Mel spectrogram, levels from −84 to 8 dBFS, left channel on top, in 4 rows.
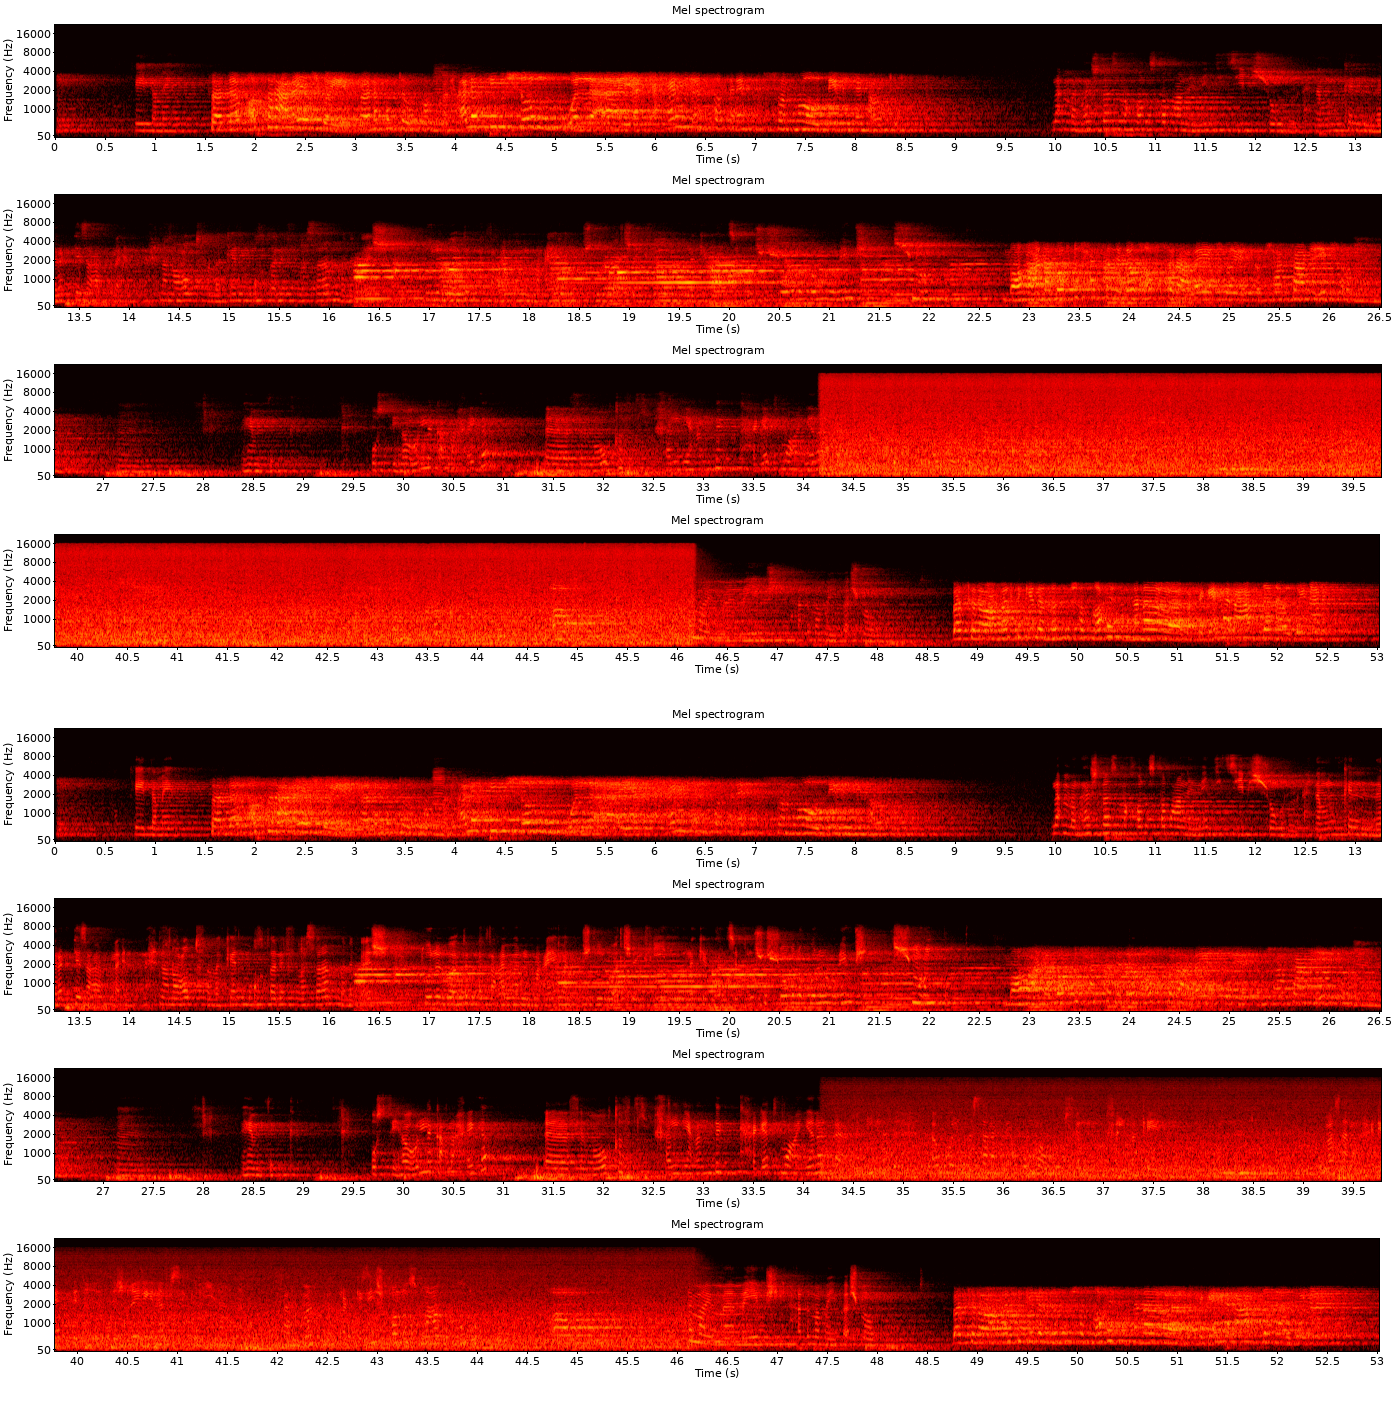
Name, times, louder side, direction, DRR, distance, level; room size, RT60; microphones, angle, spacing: voice 1, 0.8-1.2 3.8-4.0 10.0-22.1 22.6-22.8 26.2-26.7 27.1-28.1 28.4-28.6 28.9-37.7 39.2-44.0 45.9-48.2, right 3 dB, 60° right, 3 dB, 0.9 m, -38 dB
voice 2, 1.6-8.5 22.7-26.4 38.1-38.5 44.7-44.9 48.7-52.5, left 2 dB, 35° left, -1 dB, 1.4 m, -30 dB
sound 1, 16.2-24.6, left 3 dB, 75° left, 0.9 m, -33 dB
sound 2, 34.1-46.2, left 6 dB, 60° left, 0.4 m, -32 dB
10.5 x 5.9 x 8.6 m, 2.8 s
head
